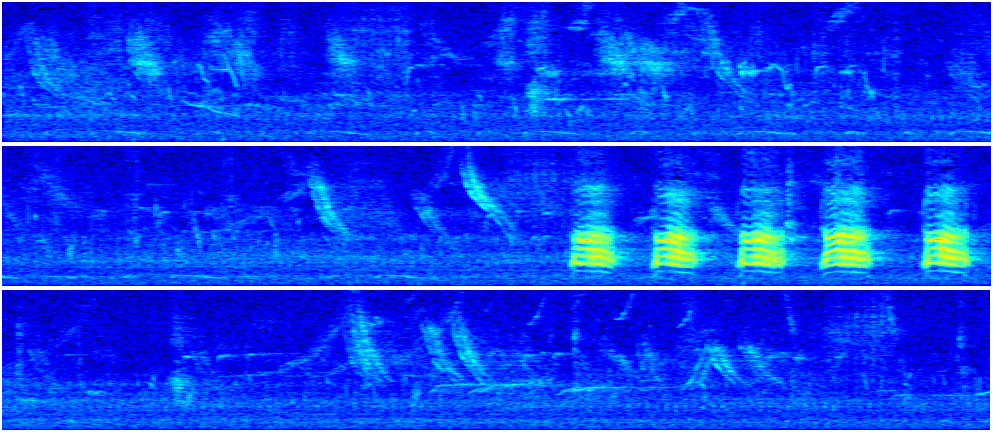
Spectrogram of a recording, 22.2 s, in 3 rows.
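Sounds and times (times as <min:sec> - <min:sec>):
Carrion crow Corvus corone cawing: 0:11.7 - 0:14.8.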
